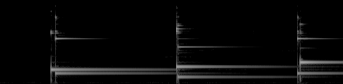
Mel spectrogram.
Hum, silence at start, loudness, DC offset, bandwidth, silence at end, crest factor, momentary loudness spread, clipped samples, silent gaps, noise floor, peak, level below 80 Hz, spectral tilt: none; 0.5 s; -34 LUFS; under 0.1%; 16 kHz; 0 s; 26 dB; 19 LU; under 0.1%; none; -75 dBFS; -12 dBFS; -78 dBFS; -0.5 dB/octave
